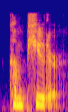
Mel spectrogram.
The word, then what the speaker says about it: computer: in a word so with the word computer we have three syllables computer one of these syllables is going to have more strength i'm going to say this word twice try to see if you can hear which syllable is stressed computer computer not sure if you got it but it's the second syllable computer if you look at the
